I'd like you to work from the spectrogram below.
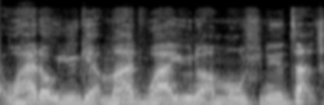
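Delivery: ordinary talk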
